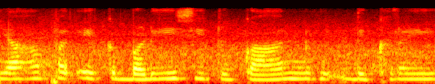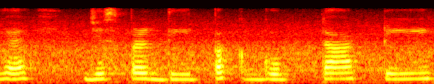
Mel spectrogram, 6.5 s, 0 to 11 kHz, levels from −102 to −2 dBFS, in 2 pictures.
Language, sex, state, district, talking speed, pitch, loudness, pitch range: Hindi, female, Haryana, Jhajjar, 140 wpm, 215 Hz, -21 LUFS, 210-225 Hz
